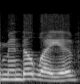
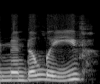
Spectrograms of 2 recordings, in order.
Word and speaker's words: Mendeleev: The first man you need to know is Dmitry Mendeleev, or Dmitry Mendeleev. His name is pronounced both ways, and he's considered the father of the periodic table.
